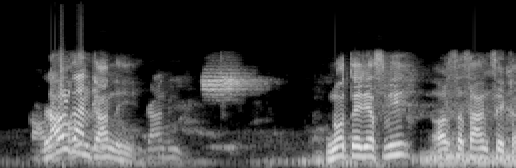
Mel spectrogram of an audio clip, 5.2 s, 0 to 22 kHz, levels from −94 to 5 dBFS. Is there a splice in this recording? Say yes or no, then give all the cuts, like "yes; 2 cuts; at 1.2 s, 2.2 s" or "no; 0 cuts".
no; 0 cuts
